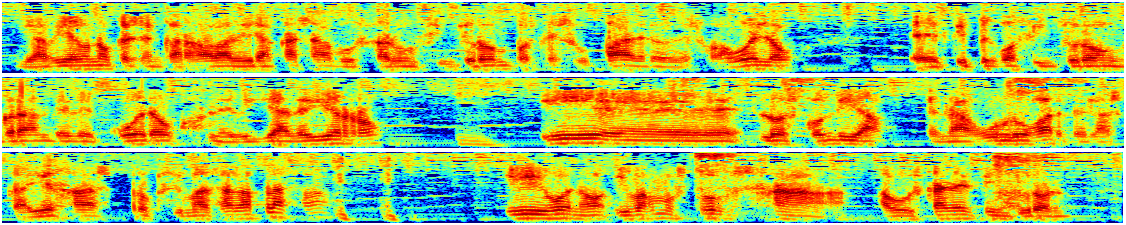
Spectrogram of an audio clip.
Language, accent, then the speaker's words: Spanish; Pedroso, La Rioja, Spain; also born or lived in Logroño; yo soy de Logroño, lo que pasa que de pequeñito me crié en un pueblo, también de aquí de La Rioja, que se llama Pedroso, uh-huh. Un pueblo muy chiquitín, de menos de 100 habitantes.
